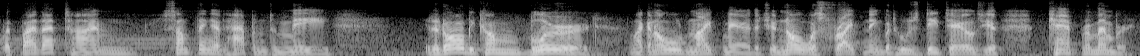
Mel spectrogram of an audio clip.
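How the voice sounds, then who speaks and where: A man's voice: mid-range voice, lively intonation, a little slow, lo-fi sound. An actor playing a frightened man who narrates his story in an old radio drama. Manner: tense, shaken, first-person narration. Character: male narrator-hero, frightened radio engineer. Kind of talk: 1960s radio drama acting.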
